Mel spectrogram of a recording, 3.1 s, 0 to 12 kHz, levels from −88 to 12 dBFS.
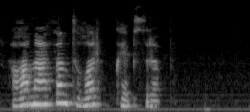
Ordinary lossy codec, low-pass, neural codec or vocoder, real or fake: Opus, 32 kbps; 7.2 kHz; none; real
